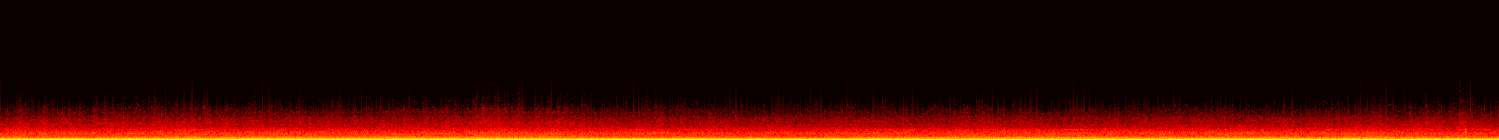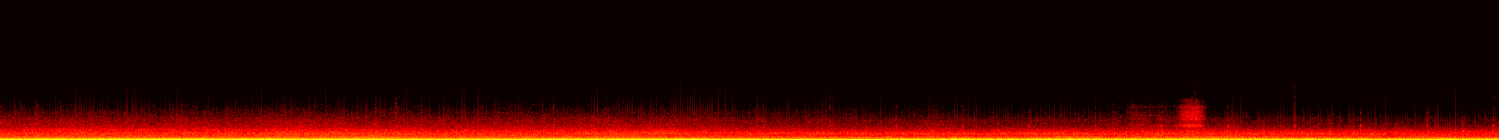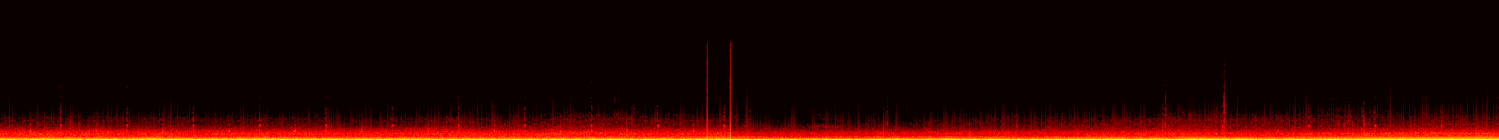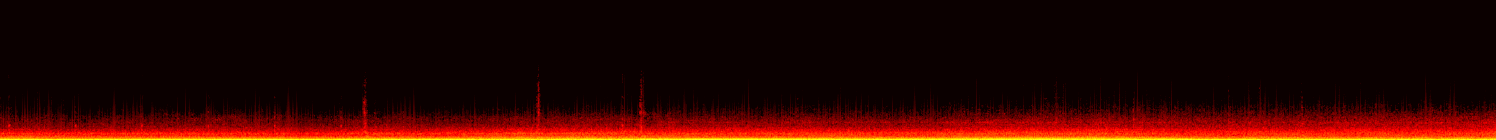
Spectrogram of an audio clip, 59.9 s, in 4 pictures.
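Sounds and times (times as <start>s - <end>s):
car engine drone: 0.0s - 59.9s
road and wind noise: 0.0s - 59.9s.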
